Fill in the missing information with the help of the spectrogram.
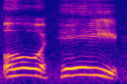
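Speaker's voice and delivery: put-on high-pitched kid hello; imitated schoolboy greeting. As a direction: greet a crush in a high boyish voice. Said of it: "he's like".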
